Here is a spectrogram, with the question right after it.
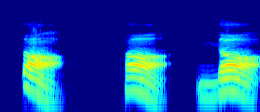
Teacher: আপনার জিহভাটা এসে দাঁতকে স্পর্শ করছে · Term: দন্ত বর্ণ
